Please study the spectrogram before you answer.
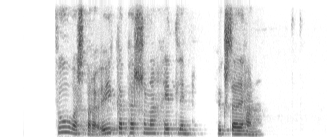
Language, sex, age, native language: Icelandic, female, 30-39, Icelandic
